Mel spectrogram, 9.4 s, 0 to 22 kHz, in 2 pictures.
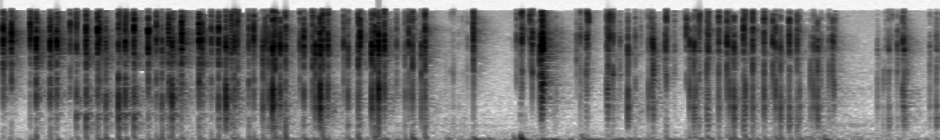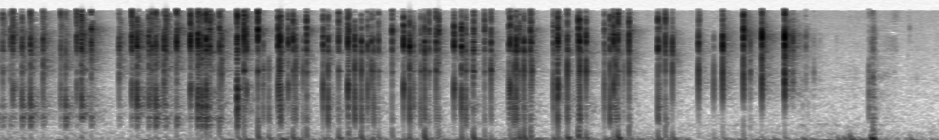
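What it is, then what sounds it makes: Smartphone glass screen tapped. Long red-painted nails tap quickly on the glass screen of a small, flat, solid black smartphone held in both hands. The result is a dense stream of sharp, dry, bright clicks with almost no low end, each dying away instantly. Brief pauses break the stream at about 2 and 4 seconds.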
